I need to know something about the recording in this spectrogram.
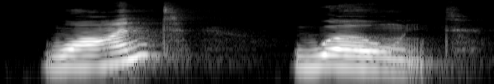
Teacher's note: if you don't get to the W sound, if you don't pronounce the diphthong, it's going to sound like want.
